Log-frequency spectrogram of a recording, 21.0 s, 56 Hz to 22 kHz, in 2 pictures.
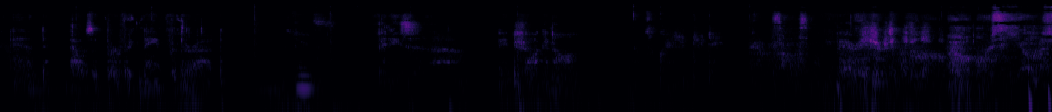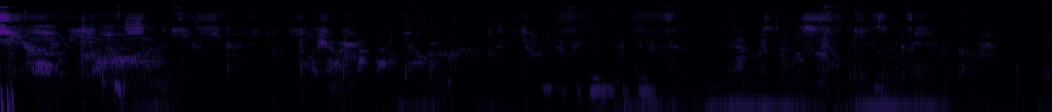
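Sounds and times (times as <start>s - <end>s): faint whispering voices: 0.0s - 21.0s
low steady hum: 0.0s - 21.0s.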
